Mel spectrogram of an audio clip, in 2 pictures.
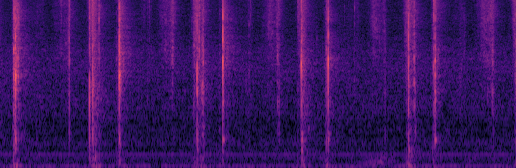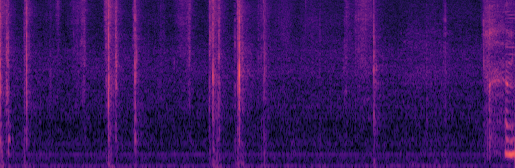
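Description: Tarot cards shuffled and drawn by hand, a steady run of crisp riffling snaps and flicks at close range, with no voices.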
